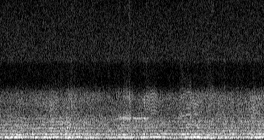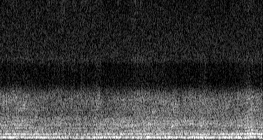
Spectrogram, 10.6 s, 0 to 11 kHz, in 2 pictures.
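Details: A group of honey bees feasting at a 3D printed bee feeder in a garage in Colorado during unseasonably warm January weather; sustained buzzing drone of many wings, rich in humming overtones, with no other sounds.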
